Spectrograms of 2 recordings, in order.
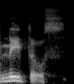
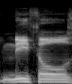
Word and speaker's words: Neth: Like, I intended to just be Neth, like Neth, but people change it to like Nethos and all sorts of things. But like, I roll with it.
